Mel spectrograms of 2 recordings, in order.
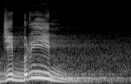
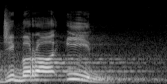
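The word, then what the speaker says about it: جبريل: sebagainya dia baca dengan jibrail kita dengar ada orang Melayu pun sebut jibrail ha pun betul juga Jibril jibrail Jibril al-qamah membacanya dengan jibrail dan ada banyak cara sebutan dan cara bacaan yang berbeza dan ini disebut oleh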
